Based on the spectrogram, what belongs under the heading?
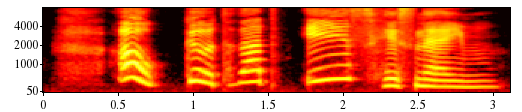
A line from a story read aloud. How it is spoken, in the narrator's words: Ezra smiled triumphantly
